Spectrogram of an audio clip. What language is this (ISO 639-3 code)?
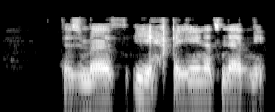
kab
